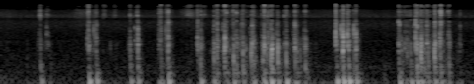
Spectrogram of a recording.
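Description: Fingertips type on a plastic Hanmumu mechanical keyboard fitted with cat keycaps, producing irregular bursts of deep, thocky clacks. Single keystrokes alternate with quick runs, each press decaying quickly against a quiet background.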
